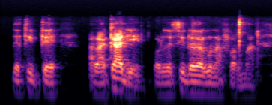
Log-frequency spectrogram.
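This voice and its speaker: A man is speaking. The background is quiet. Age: 50s. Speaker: football podcast co-host. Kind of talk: casual chat.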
